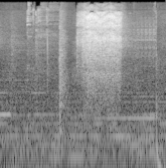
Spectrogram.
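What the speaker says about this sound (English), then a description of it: "I take the hairspray, spray it on the hair" A single burst of hairspray hisses briefly onto hair, sitting over a faint steady hum in a quiet room.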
